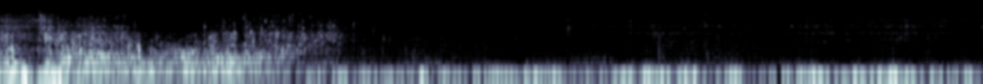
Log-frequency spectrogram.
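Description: Boat running on open water: a loud rush of spray and wind noise for the first second or two, then a steady low rumble.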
